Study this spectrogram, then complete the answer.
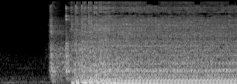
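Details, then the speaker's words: John Deere 425 mower engine after oil top-off and oil filter refit for an oil leak, started to check for leaks: starter whirs, engine catches and runs evenly with no misses, run about 10–12 minutes. Normal running. "All right, y'all. I actually let it run about 10 12 minutes."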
